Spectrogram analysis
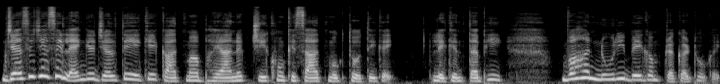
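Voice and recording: With lively intonation, a natural voice reads the text aloud.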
